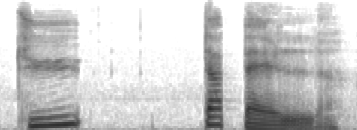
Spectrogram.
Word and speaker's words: tu t'appelles: Alright, second form, tu t'appelles. Okay, remember, final S not pronounced. Tu t'appelles.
